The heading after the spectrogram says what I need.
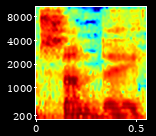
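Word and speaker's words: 순대: Not to be confused with an ice cream sundae, Korean sundae, pronounced Sundae, is a blood sausage that's usually served in slices with the dipping salt.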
